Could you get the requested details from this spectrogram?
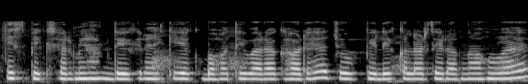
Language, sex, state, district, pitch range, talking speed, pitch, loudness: Hindi, female, Bihar, West Champaran, 250-265 Hz, 240 wpm, 260 Hz, -14 LUFS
